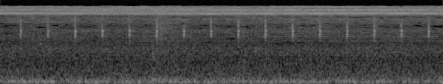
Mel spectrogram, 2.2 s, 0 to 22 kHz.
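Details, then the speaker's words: ÄKTA system M9 mixer clicking; something inside seems to be hitting against the moving part, a black patch spotted inside suspected as the cause. Quick even light ticking about seven times a second over low motor hum; cause not confirmed. "just hitting against okay okay I think I found it"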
